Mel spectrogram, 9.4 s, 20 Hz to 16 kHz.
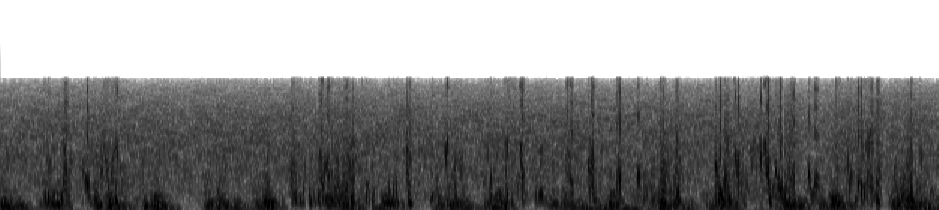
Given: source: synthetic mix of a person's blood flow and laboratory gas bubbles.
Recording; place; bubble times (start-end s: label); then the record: Doppler ultrasound of blood flow; precordium
0.43-1.29 s: bubbles
2.89-3.77 s: bubbles
3.86-4.16 s: bubbles
4.30-4.36 s: bubbles
4.43-4.67 s: bubbles
4.85-4.96 s: bubbles
5.03-5.29 s: bubbles
5.33-5.50 s: bubbles
5.66-5.76 s: bubbles
5.86-6.04 s: bubbles
6.15-6.24 s: bubbles
6.36-6.44 s: bubbles
6.54-6.70 s: bubbles
6.73-6.84 s: bubbles
7.12-7.97 s: bubbles
8.06-8.22 s: bubbles
8.36-8.83 s: bubbles
8.95-9.24 s: bubbles
From the record:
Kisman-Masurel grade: 333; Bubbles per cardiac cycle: rolling drumbeat, 9 or more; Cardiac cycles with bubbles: 50 to 99%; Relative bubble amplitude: loud (0.450 to 0.775); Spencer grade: 3 (all of the cardiac periods contain showers or single bubble signals, but not dominating or overriding the cardiac motion signals); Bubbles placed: anywhere in the cardiac cycle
